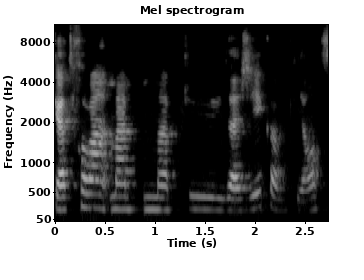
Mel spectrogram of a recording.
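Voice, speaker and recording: A woman speaks at a very slow pace and medium pitch. Her intonation is flat and monotone. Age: 40s. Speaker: art and yoga therapist. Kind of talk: interview. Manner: calm.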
